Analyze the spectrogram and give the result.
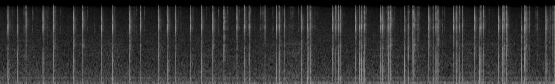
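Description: A solid, rough, raw blue calcite chunk is held in one hand and tapped with the nails and fingertips of the other hand. It makes a quick, irregular series of sharp, bright clicks that die away almost instantly, some in fast clusters, over a faint low steady hum.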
